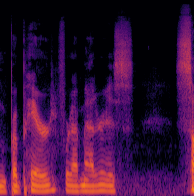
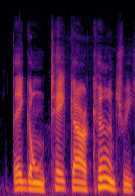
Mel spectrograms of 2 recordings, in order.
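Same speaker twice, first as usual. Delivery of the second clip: fake Texan accent, higher and louder; 5 semitones higher, 6 dB louder than usual. Joking about what a hobby is not, in a put-on Texan accent. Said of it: "Sorry if I did a Mexican, Te-, Texan accent".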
